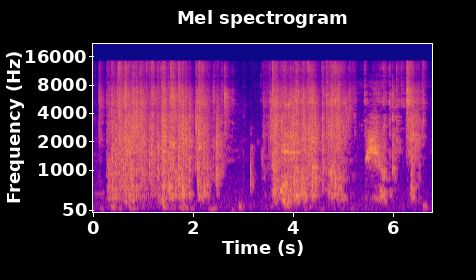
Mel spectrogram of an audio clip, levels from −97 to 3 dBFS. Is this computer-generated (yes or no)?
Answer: no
